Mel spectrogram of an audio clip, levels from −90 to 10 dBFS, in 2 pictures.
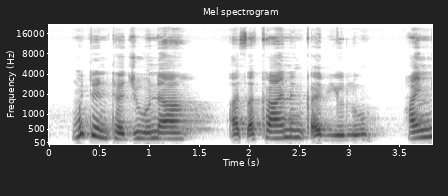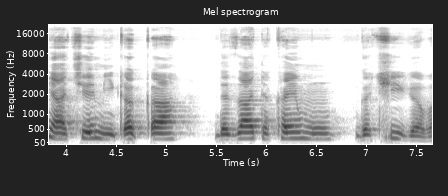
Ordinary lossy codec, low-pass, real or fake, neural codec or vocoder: none; none; real; none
